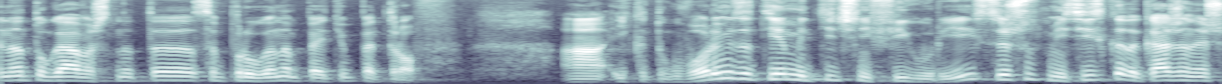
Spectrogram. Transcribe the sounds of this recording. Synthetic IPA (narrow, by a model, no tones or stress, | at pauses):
nɐt̪oɡavəʃnət̪əsɐpɾuɡənɐpɛt̪jʊpɛt̪ɾɔ̰f | ʔikɐt̪ɔɡovɔɾimzɐt̪iəmit̪it͡ʃnifiɡuɾifsɤʃnost̪misiiskəd̪ɐkaʒənɛʃt̪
